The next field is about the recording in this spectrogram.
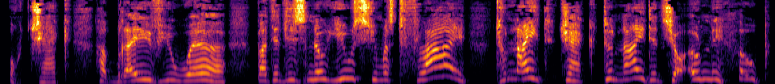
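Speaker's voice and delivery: very high, frightened woman's voice; frantic urging. A narrator's reading. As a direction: urge a sweetheart desperately to flee. Frightened sweetheart urges him to flee.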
